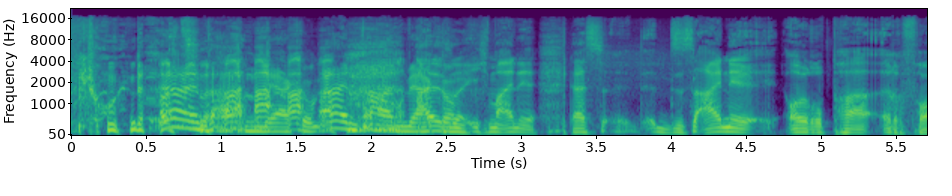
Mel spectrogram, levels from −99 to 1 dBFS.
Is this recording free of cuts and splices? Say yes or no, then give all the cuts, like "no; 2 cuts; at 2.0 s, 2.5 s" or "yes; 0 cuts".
yes; 0 cuts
